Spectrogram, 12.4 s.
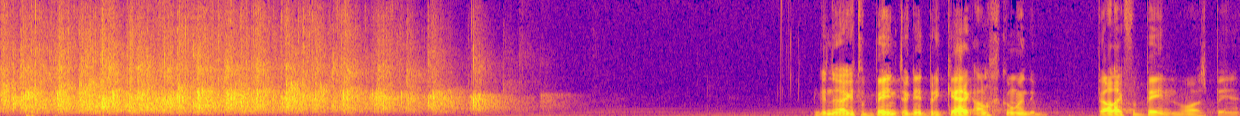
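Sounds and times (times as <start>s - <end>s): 
audience clapping: 0.0s - 5.8s
speech: 8.2s - 12.3s.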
